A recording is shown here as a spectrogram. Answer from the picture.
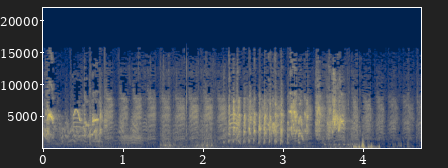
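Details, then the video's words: Budgies chirping during feeding: busy, buzzy chatter and short squeaky notes run almost without a break, with thuds and clicking sounds from the eating in the background. "Birds eating food budgies chirping sounds"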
